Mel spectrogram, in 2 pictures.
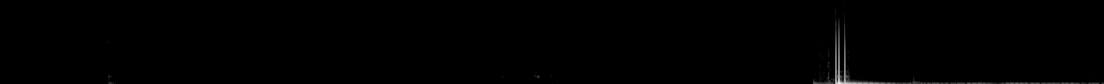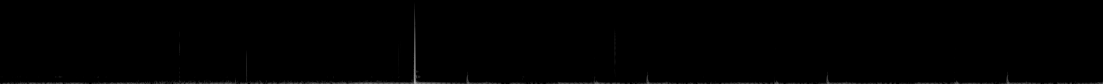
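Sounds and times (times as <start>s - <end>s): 
vinyl record noise: 8.2s - 22.0s.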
